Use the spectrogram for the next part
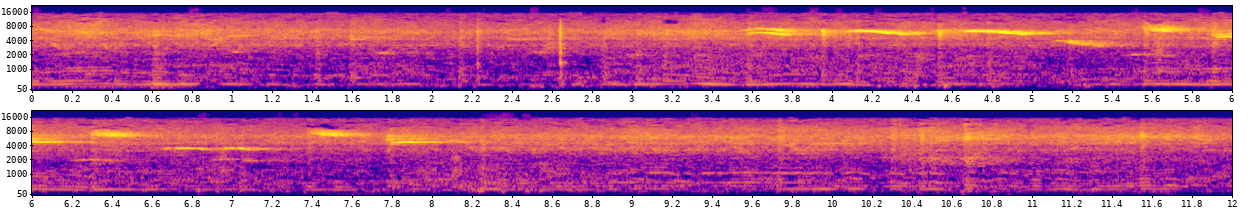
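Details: Bees at work building their nest: a steady droning hum with layered harmonics runs throughout, while thin high bird chirps and whistles sound repeatedly over the top.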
